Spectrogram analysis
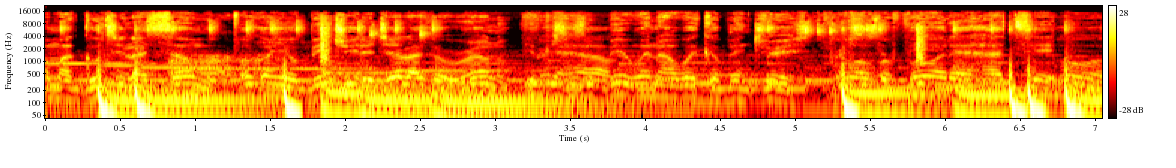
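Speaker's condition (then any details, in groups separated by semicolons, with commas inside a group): No condition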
